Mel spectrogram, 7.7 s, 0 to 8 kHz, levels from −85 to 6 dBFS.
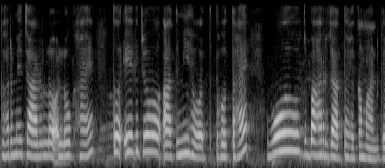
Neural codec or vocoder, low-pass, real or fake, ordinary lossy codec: codec, 44.1 kHz, 7.8 kbps, DAC; 7.2 kHz; fake; Opus, 24 kbps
